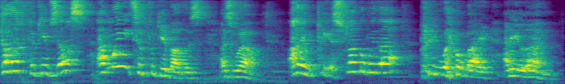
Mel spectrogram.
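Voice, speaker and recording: A man's voice: sits high, huge pitch swings, moderate pace, soft background music. A man telling an informal children's Bible story, chatting directly to his young listeners as he presents. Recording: echoey room, distant microphone.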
